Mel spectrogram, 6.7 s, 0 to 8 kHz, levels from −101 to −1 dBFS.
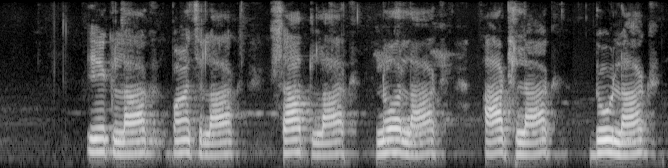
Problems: none marked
